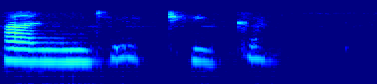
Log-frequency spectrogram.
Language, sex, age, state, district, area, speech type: Punjabi, female, 18-30, Punjab, Fazilka, rural, conversation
